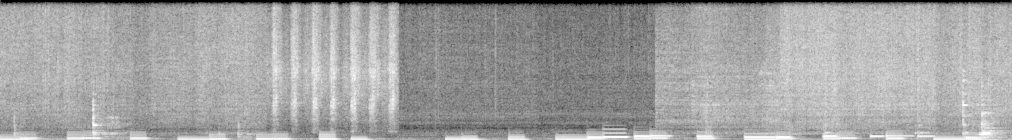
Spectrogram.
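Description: Broccoli sizzling in a hot frying pan while a wooden spatula stirs it, with a quick run of taps about three seconds in. The sizzle drops back for a couple of seconds midway, then returns. Soft background music plays throughout.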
